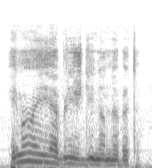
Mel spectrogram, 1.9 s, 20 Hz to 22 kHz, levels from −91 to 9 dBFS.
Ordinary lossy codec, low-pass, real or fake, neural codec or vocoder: Opus, 32 kbps; 14.4 kHz; fake; vocoder, 44.1 kHz, 128 mel bands, Pupu-Vocoder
